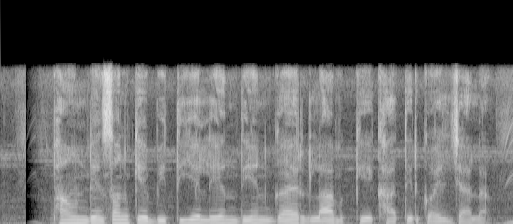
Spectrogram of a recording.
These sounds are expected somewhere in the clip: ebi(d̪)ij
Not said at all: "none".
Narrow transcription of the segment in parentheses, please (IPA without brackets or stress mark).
t̪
